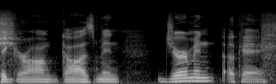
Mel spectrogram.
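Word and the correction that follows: Germán: How do you say his name? – I think it's Herman. – Herman. Yeah. Herman, yeah.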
